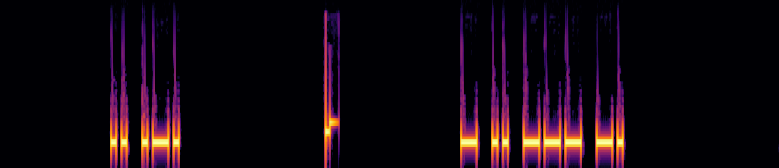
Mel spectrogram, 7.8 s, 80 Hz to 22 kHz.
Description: Morse code, heard as a keyed tone, about 20 wpm, 700 Hz. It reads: IR TION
